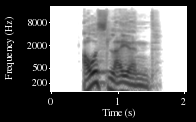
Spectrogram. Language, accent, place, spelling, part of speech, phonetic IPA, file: German, Germany, Berlin, ausleihend, verb, [ˈaʊ̯sˌlaɪ̯ənt], De-ausleihend.ogg
- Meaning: present participle of ausleihen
